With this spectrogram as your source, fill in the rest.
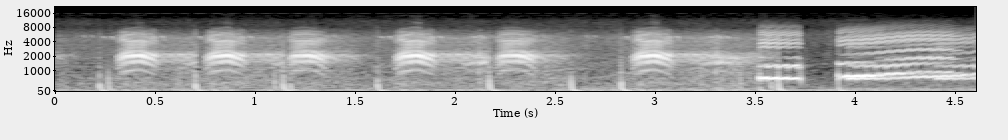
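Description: A crow caws repeatedly in a steady series of harsh, close calls, about eight in a row, followed by a few higher warbling bird notes at the end.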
